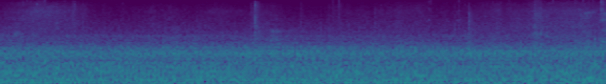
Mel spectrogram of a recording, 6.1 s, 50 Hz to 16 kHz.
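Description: KiHa 110-series diesel railcar engines idling at a standstill: a constant hum with a steady low tone, heard from inside a stopped carriage.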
